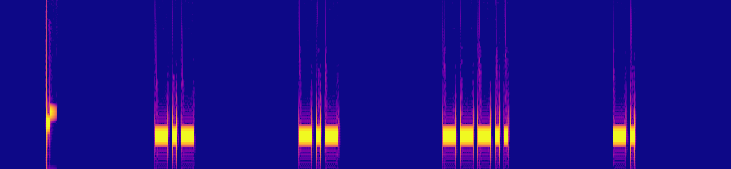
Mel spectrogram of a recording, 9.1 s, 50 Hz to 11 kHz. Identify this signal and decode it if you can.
Morse code, heard as a keyed tone, about 22 wpm, spaced as for 6 wpm, 700 Hz. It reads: KK8N
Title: USA Call Signs - 4 Characters - 8x Character Spacing - 22wpm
